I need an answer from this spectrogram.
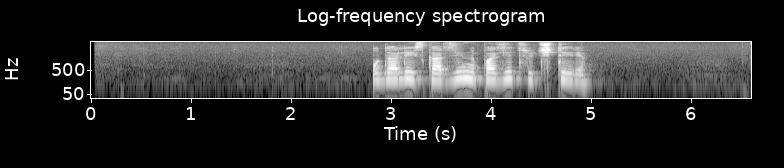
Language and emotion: Russian, neutral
